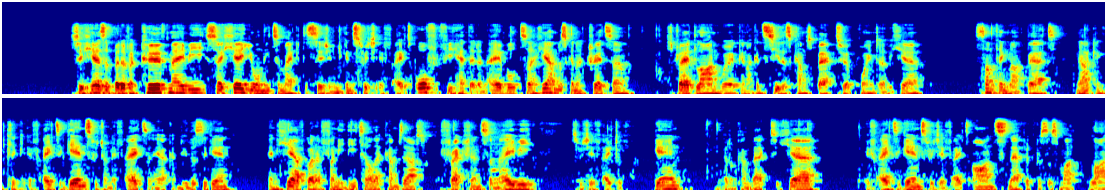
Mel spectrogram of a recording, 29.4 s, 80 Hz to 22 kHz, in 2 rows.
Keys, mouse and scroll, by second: 1.5 scroll, 5.5 F8, 7.6 click, 7.8 scroll, 8.8 scroll, 9.4 scroll, 10.7 scroll, 13.2 click, 13.6 scroll, 15.6 F8, 16.8 scroll, 18.6 click, 19.5 click, 20.8 click, 22.6 F8, 24.3 click, 25.5 click, 26.1 F8.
